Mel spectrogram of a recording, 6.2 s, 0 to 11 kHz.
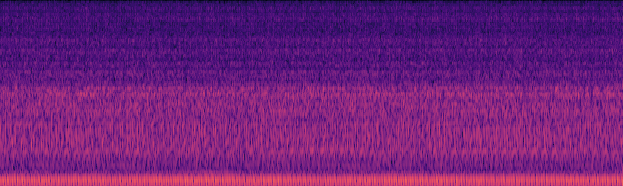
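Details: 1993 Dodge D250 12-valve Cummins diesel misfiring at idle, deep clatter with uneven loping beat; injectors, lift pump, shutoff solenoid replaced, valves adjusted, fuel-can test done, 400 psi compression on all six; owner suspects injection pump.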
